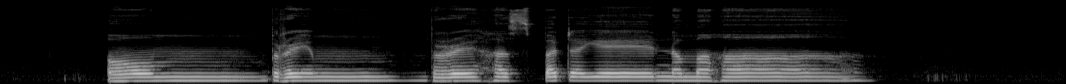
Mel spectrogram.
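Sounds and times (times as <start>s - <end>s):
mantra chanted: 1.1s - 8.8s.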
